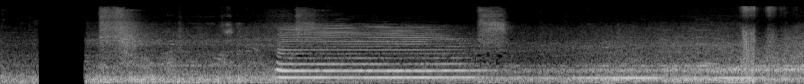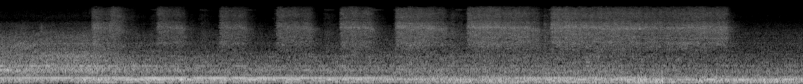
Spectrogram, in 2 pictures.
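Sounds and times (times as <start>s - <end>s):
train wheels rumbling: 0.0s - 16.0s
rushing air: 4.8s - 15.6s.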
